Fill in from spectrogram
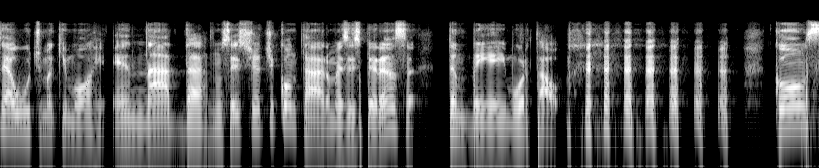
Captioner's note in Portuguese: Risos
